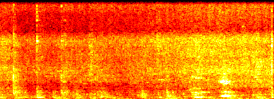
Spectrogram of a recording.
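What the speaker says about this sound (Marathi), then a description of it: "आता हा कांदा भाजते मी." Onion fries in a pan with a continuous hissing sizzle, close and steady, with a few soft stirring clicks and no talking.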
